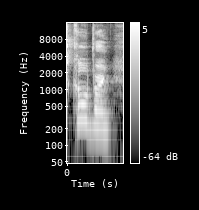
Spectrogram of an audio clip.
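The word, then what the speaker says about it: Cockburn: you for a Bruce Coburn it's spelled I think it's a french-canadian spell on its COC kb u RN cobra pronounced Coburn spelled COC KB you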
